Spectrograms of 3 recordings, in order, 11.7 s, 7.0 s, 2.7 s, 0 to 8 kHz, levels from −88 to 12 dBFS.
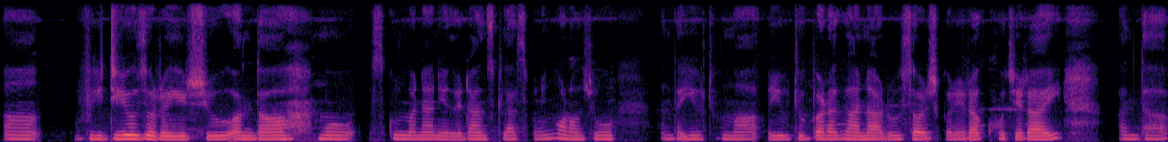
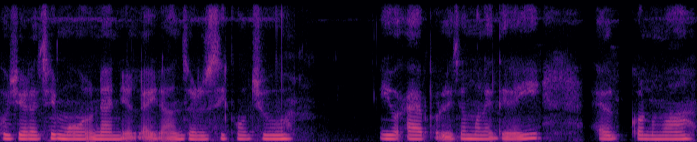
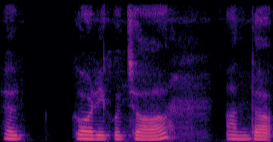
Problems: none marked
